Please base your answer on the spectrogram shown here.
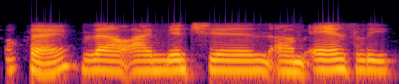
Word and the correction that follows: Ainsley: it, am I pronouncing that right, Ainsley? – Yeah, Ainsley Taylor.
